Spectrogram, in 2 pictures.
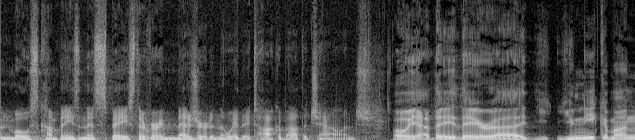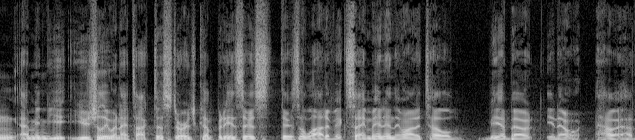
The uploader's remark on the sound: This week, we've got a live episode recorded at GTM's storage summit.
